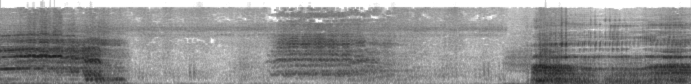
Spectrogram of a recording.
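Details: Horse calling in three separate bursts: a loud harsh whinny at the start, a softer rough neigh in the middle after a quiet gap, then a final loud outburst trailing off. Nothing else is clearly heard.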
